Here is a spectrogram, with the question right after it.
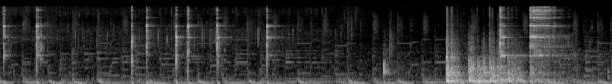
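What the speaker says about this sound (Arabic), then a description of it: "هحط عليه البصل الاحمر الشرايح" Sliced red onion hits oil with cumin seeds, bursting into a loud sizzle after a run of sharp taps and clinks of utensils against the pan.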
